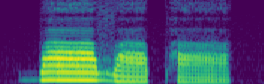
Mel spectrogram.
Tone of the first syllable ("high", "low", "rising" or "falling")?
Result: high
